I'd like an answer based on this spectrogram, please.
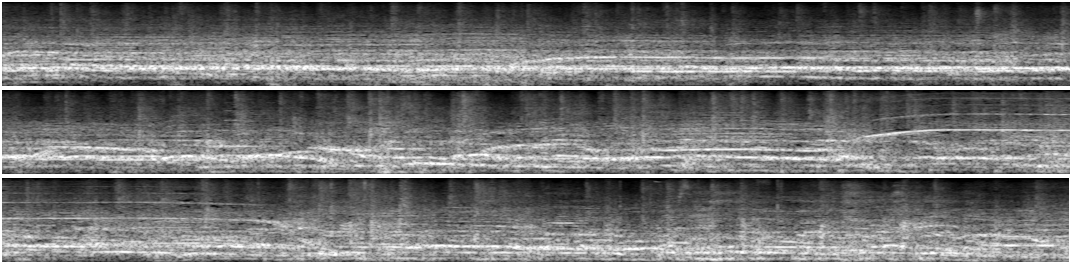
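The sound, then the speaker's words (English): Crowd cheering and shouting at a live poker tournament as the final hand of a bracelet win plays out, a loud continuous roar of voices with whoops rising through it. “Here's the last hand. Just give you a feel of what this crowd is like in there.”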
